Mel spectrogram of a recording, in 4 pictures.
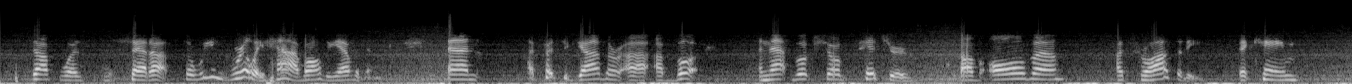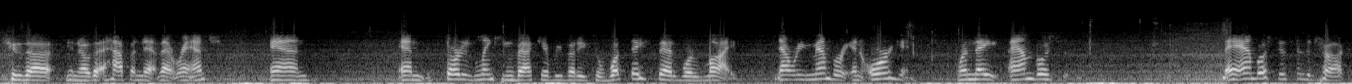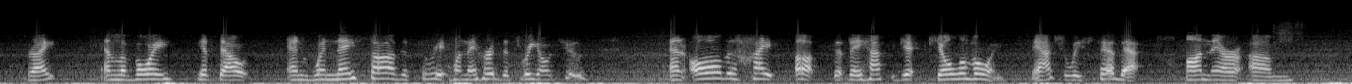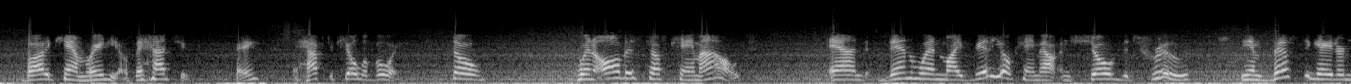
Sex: female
